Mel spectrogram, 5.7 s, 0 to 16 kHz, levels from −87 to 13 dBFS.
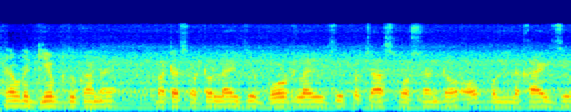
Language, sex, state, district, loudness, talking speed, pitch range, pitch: Odia, male, Odisha, Sambalpur, -17 LUFS, 180 wpm, 125-130 Hz, 125 Hz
